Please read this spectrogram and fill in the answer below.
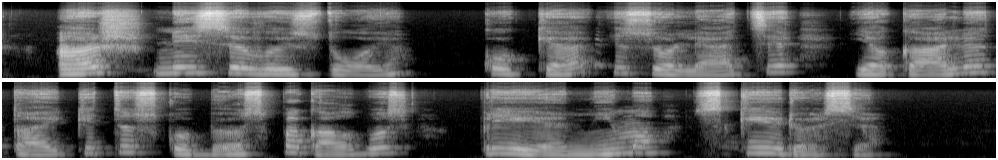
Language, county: Lithuanian, Alytus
